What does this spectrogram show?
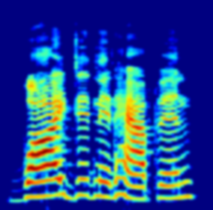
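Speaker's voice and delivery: ordinary talk, nothing marked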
